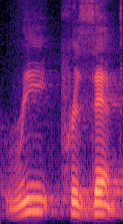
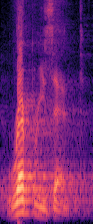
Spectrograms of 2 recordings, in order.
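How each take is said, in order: First: It is split into re plus present. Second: It is said as one ordinary word. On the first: It means making something present again. "I purposely use that word represent" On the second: It means a stand-in for something. "instead of represent"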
